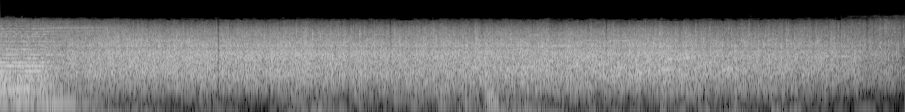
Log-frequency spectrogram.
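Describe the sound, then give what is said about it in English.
Studio audience applause: dense, steady clapping from many hands that fills the whole clip at a constant loud level and thins slightly at the very end. “As you hear the applause of our studio audience over the air”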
